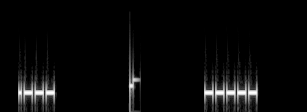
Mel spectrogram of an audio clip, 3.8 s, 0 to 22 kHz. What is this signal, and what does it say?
Morse code, heard as a keyed tone, about 35 wpm, 700 Hz. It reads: J 0
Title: Single Letter-Number Alt 35wpm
